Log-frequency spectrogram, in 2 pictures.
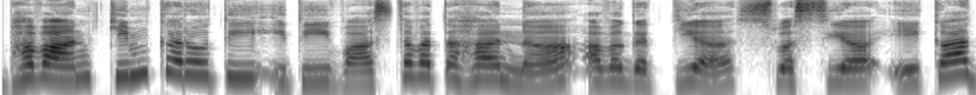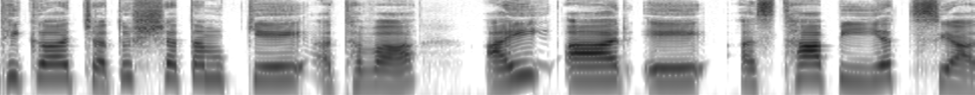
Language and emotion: Sanskrit, neutral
